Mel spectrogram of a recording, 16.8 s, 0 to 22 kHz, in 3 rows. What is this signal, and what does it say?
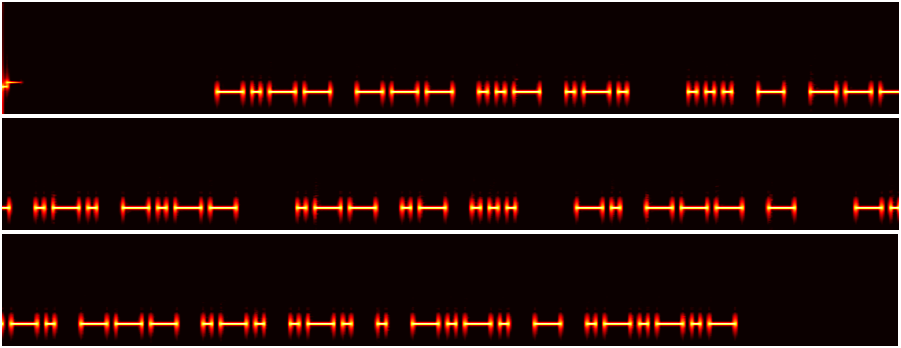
Morse code, heard as a keyed tone, about 22 wpm, 700 Hz. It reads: YOUR STORY WAS NOT CORRECT.
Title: Sentences from Top 1000 Words - Review Part 2 - 22wpm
